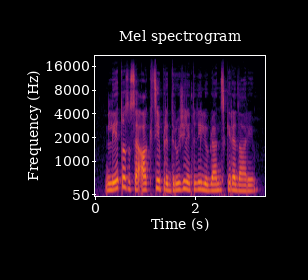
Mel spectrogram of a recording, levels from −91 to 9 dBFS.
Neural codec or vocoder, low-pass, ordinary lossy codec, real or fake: none; 19.8 kHz; none; real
